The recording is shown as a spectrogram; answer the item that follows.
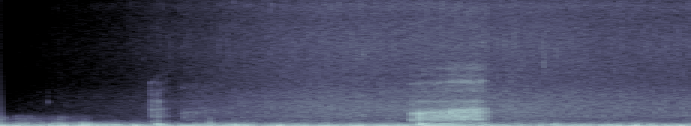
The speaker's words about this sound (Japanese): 雨が降ってきた。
